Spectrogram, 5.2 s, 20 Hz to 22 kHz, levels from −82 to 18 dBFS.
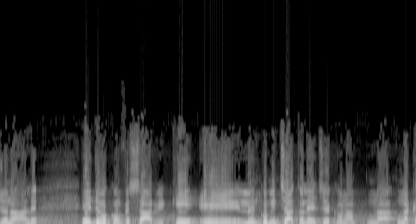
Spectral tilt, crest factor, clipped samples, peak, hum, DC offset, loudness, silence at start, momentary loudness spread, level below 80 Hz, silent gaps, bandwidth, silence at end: -5.5 dB/octave; 10 dB; 0.1%; 0 dBFS; none; 1%; -10 LUFS; 0 s; 7 LU; -42 dBFS; none; 10.5 kHz; 0 s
